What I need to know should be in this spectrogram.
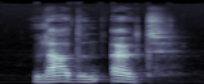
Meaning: inflection of uitladen: 1. plural past indicative 2. plural past subjunctive
- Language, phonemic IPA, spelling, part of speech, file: Dutch, /ˈladə(n) ˈœyt/, laadden uit, verb, Nl-laadden uit.ogg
